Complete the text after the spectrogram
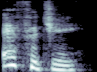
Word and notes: effigy: British English

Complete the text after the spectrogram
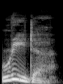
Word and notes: reader: British English

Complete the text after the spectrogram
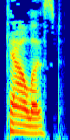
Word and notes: callused: British English

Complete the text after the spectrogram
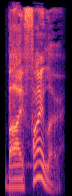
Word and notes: bifilar: British English

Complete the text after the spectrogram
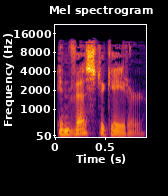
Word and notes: investigator: American English

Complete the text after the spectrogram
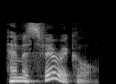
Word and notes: hemispherical: British English

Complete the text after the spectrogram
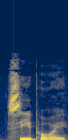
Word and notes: sepoy: American English

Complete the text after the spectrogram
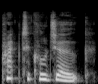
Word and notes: practical joke: British English

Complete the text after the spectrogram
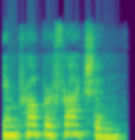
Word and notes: improper fraction: American English

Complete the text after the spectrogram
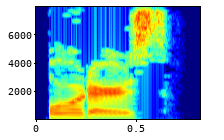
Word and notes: orders: British English

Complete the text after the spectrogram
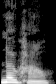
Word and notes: know-how: British English

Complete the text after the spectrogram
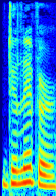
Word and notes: deliver: American English

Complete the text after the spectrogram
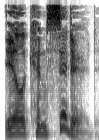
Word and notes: ill-considered: British English

